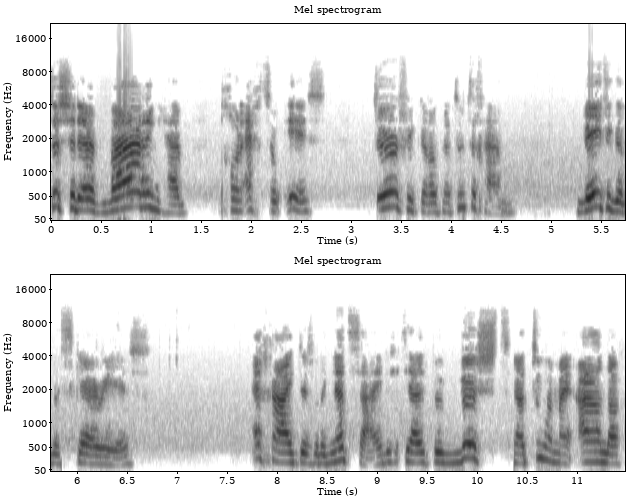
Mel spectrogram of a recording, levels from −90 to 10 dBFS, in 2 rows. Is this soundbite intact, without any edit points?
no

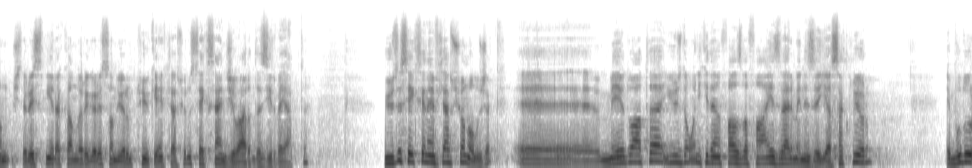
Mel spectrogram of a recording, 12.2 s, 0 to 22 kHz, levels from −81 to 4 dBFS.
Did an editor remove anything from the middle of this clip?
no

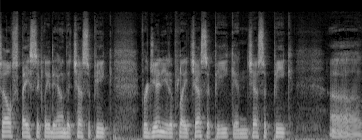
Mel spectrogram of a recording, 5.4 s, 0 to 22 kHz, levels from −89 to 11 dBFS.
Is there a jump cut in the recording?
no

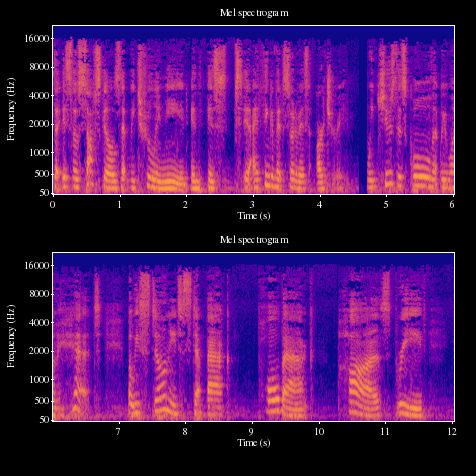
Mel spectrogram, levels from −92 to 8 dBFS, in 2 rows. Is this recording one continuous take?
no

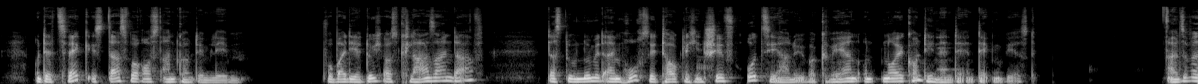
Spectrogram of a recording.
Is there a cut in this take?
no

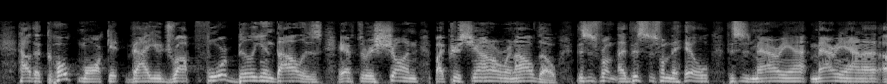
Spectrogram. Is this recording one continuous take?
no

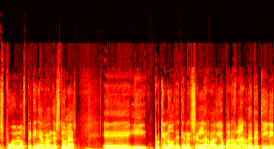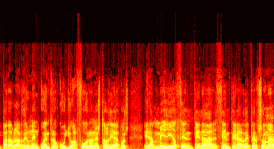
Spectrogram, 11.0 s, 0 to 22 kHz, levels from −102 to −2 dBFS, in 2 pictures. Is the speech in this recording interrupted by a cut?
no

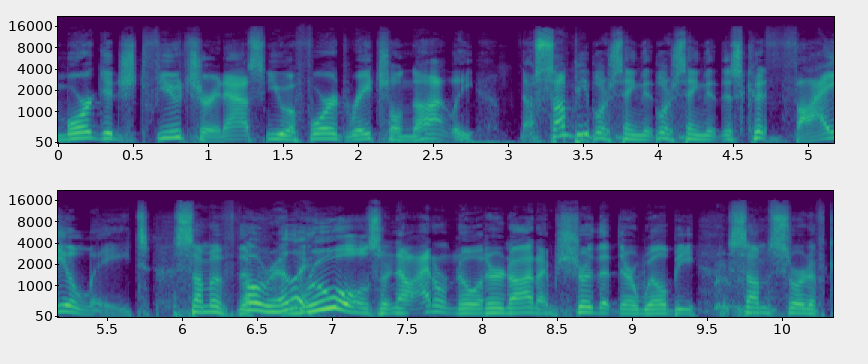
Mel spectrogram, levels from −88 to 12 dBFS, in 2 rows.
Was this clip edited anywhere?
yes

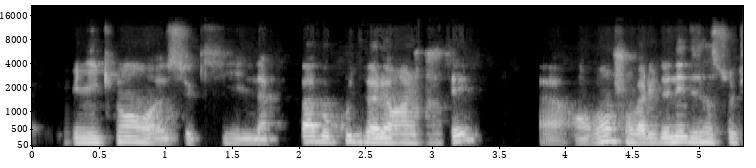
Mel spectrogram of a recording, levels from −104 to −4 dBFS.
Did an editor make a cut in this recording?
no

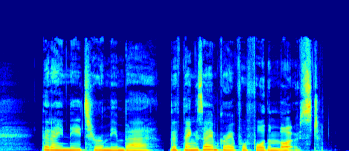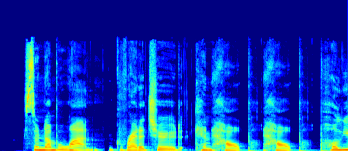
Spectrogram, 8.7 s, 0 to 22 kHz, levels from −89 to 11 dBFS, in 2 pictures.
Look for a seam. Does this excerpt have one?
yes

